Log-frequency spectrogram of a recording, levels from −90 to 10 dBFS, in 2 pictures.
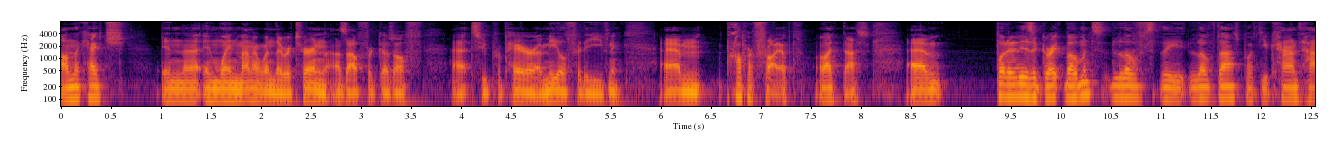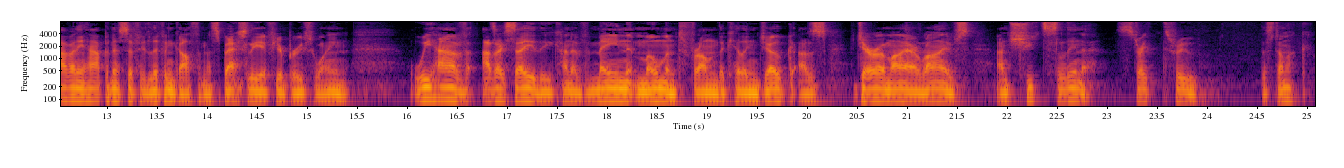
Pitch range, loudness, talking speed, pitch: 75-95 Hz, -20 LUFS, 190 wpm, 80 Hz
